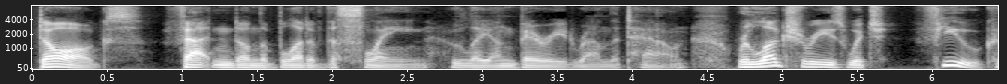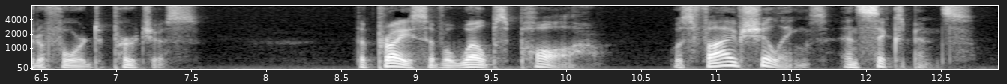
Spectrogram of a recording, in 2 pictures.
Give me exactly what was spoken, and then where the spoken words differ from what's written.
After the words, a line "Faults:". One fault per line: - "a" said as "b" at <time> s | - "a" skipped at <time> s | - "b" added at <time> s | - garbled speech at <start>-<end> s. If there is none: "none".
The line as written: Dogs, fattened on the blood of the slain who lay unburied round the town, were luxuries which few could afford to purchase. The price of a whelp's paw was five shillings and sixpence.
Dogs, fattened on the blood of the slain who lay unburied round the town, were luxuries which few could afford to purchase. The price of a whelp's paw was five shillings and sixpence.
Faults:
none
